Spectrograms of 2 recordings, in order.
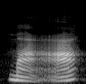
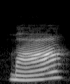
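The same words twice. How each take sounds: First: The pitch goes low, then bounces up. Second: The word is said in the second tone.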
